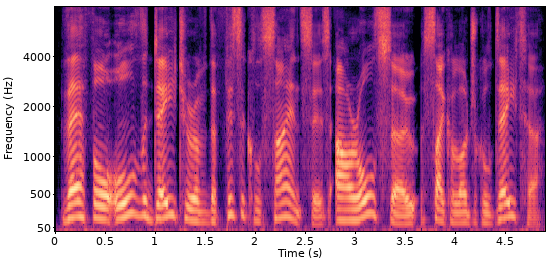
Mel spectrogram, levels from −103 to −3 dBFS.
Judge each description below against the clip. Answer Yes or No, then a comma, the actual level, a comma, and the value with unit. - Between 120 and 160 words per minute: Yes, average, 145 wpm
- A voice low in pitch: No, medium, 160 Hz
